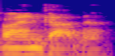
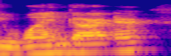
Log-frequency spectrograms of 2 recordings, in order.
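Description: First: The name is said the German way. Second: The name is said the English way.

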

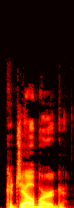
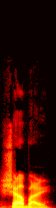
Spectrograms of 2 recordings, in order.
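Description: First: The name is read as its English spelling suggests. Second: The name is said copying a Swedish speaker. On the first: The speaker calls it wrong. "It looks to me like it should be said Kjellberg. But I know that's not correct" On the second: The speaker calls it right. "we listened to a Swedish person online say his name, and it sounded like Schauberg"

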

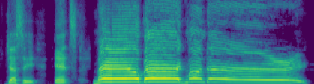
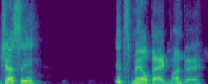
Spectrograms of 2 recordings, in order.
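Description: First: It is said with more energy and excitement. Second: It is said flatly, with little energy.

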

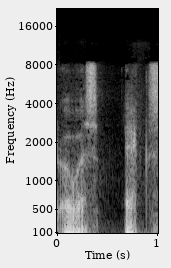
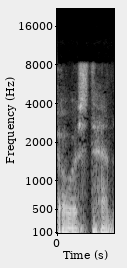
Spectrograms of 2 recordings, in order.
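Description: First: The X is pronounced as the letter ex. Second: The X is pronounced as the word ten. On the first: The speaker calls it wrong. "and not OS X" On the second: The speaker calls it right. "you want to say OS 10"

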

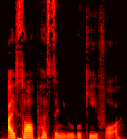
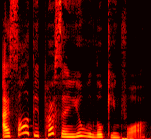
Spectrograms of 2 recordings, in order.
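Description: First: It is said in a deep voice. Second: It is said in a normal voice.

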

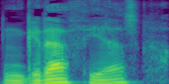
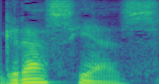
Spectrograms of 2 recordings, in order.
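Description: First: The c is said with a th sound. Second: The c is said with an s sound.

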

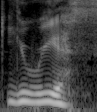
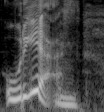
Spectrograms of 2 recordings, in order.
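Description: First: The name is said with English-style pronunciation. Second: The name is said with Spanish-style pronunciation. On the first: The speaker calls it wrong. "not like Urias" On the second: The speaker calls it right. "it's Urias"

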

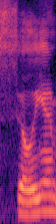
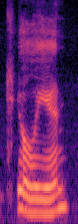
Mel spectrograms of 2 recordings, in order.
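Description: First: The name begins with an S sound. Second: The name begins with a K sound. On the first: The speaker calls it wrong. "a lot of people say it's Cillian" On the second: The speaker calls it right. "but it's actually Killian"

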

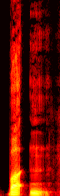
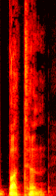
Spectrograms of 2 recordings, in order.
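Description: First: The middle t is a catch in the throat. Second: The middle t is a full t sound. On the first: The speaker calls it right. "You change the T to an uh" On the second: The speaker calls it wrong. "you don't say button"

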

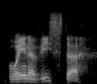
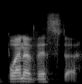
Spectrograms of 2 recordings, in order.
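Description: First: It uses the original, non-local pronunciation. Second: It uses the local Colorado pronunciation. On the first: The speaker calls it right. "how should it be said?" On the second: The speaker calls it wrong. "that pronunciation is so bad compared to the way it really should be said, but it's the way it's said in Colorado"

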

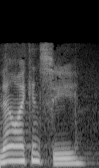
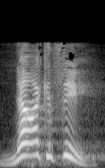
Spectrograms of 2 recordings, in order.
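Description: First: It is said plainly, without excited emphasis. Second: It is said with lively, exclaiming excitement. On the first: Being able to see sounds like no big deal. The speaker calls it wrong. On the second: The speaker is thrilled to be able to see. The speaker calls it right. "I say it like that because there's an exclamation point behind it"

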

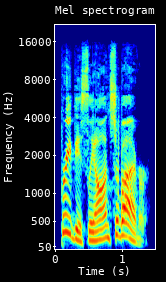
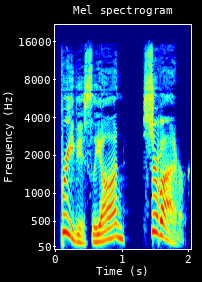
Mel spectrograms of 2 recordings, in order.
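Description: First: There is little pause before Survivor. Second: There is a pause before Survivor.

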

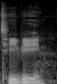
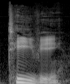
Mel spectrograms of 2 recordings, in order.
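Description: First: The stress is on the second syllable. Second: The stress is on the first syllable. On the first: It is the usual mainstream form. "Instead of TV" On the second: It reflects a regional dialect feature. "I have one aspect of the PU dialect. I say TV"

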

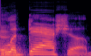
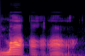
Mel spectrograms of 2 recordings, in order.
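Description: First: The middle is said as the sound 'dash'. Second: The middle is said as a plain vowel 'ah'. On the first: The speaker calls it right. "they were pronounced the dash" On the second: The speaker calls it wrong. "but I said La-ah-ah"

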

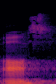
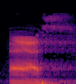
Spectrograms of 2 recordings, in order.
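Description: First: The word is said in a British accent. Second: The word is said in an American accent.

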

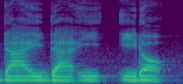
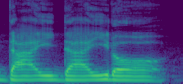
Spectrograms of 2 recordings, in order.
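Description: First: The two i sounds are pronounced separately. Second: The two i sounds merge into one. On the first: The speaker calls it right. "you need to pronounce them twice" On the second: The speaker calls it wrong. "it's not like you can just say dai dai iro or something. That's not right"

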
